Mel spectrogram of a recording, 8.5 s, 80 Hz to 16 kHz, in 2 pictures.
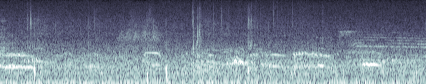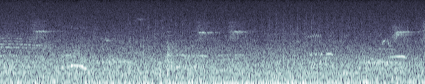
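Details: Common cranes migrating north over central France, 5 March 2016, in bad weather; scattered distant trumpet-like calls and short higher notes rise above a dull, noisy background.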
